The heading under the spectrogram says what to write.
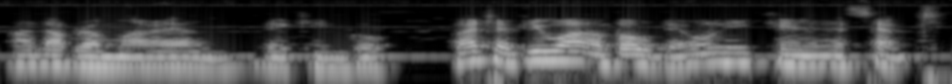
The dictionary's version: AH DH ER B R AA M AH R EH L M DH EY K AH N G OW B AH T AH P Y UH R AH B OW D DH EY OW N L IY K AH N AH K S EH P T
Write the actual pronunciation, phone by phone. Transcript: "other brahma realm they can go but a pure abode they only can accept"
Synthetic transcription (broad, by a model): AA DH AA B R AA M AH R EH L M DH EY K AH N G OW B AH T AH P Y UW W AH B OW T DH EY OW N L IY K AH N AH S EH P T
